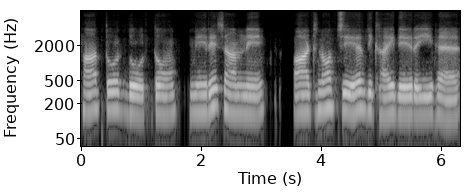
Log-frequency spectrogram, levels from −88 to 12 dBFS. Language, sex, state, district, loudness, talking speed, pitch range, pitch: Hindi, male, Rajasthan, Bikaner, -17 LUFS, 115 wpm, 135-155 Hz, 140 Hz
